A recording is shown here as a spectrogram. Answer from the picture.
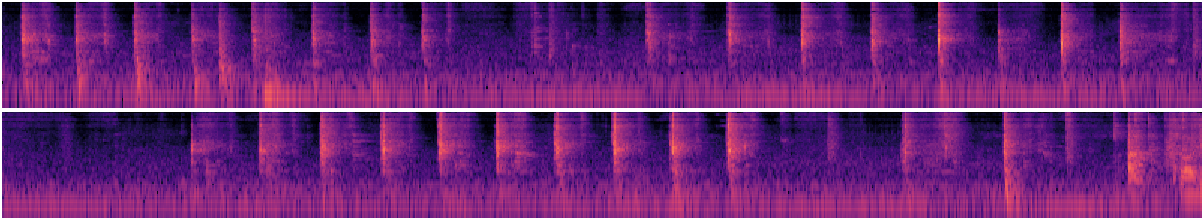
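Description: Metal burnishing trowel stroking over wet black Venetian plaster: a run of short, sharp scrapes and clicks, a few each second, with a couple of brief pauses, as the plaster is burnished to a polish.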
